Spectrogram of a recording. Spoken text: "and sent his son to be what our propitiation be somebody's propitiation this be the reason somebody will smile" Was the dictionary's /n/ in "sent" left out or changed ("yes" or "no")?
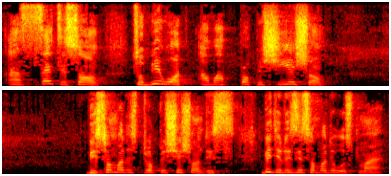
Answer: yes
